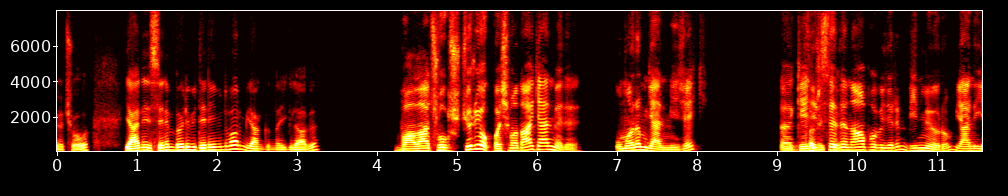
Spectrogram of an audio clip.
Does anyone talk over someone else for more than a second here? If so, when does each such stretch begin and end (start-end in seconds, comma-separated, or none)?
none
